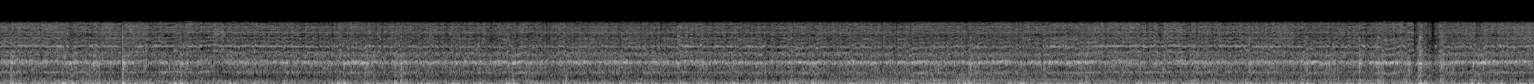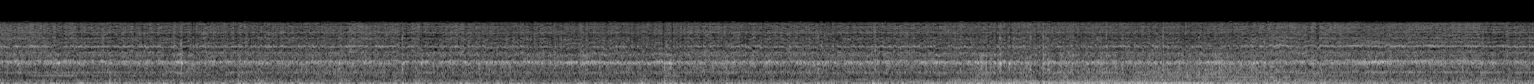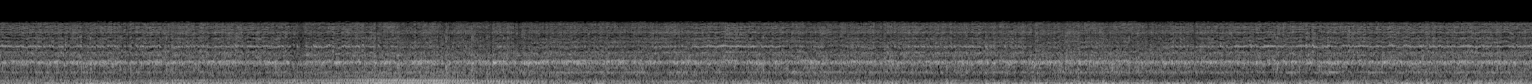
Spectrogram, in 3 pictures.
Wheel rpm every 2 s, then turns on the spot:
150, 150, 150, 140, 140, 150, 150, 140, 140, 150, 150, 150, 150, 150, 150, 150, 150, 150, 150, 150, 150, 150, 150.
none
